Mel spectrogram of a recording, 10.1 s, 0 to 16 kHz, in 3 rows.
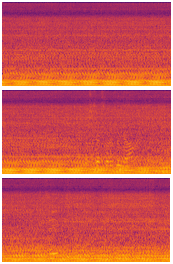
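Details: LeeBoy 1000 paver diesel (with DPF) after fuel-system priming repair for starting then shutting down: steady, even drone with a smooth low rumble, no knocks, misses or hunting. About 2000 rpm, water temperature 80, no codes. Normal idle.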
